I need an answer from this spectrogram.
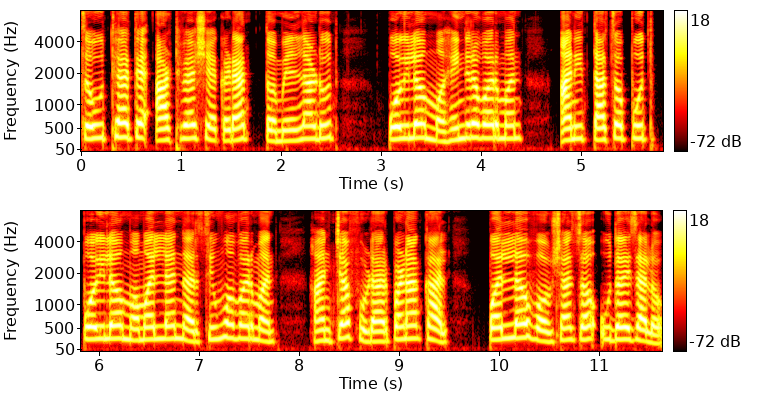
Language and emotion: Goan Konkani, neutral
